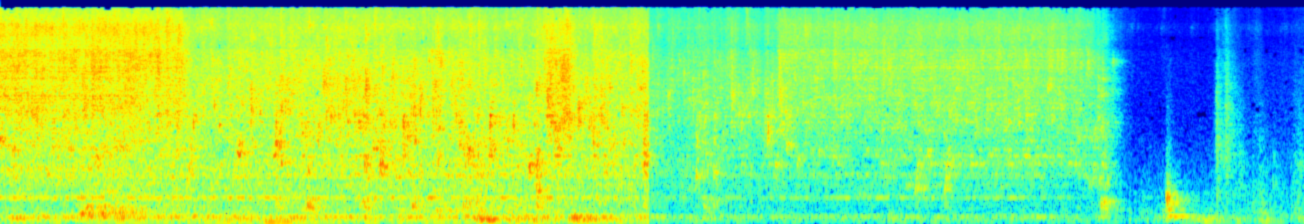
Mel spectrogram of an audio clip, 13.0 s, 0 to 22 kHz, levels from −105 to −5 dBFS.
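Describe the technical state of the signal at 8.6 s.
At 8.6 s the signal sits inside a sudden gain jump that begins at 6.49 s and holds to the end of the clip. The level fell by about 12 dB in a single sample step, likely a gain setting applied without a ramp, so sound and background noise dropped together.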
